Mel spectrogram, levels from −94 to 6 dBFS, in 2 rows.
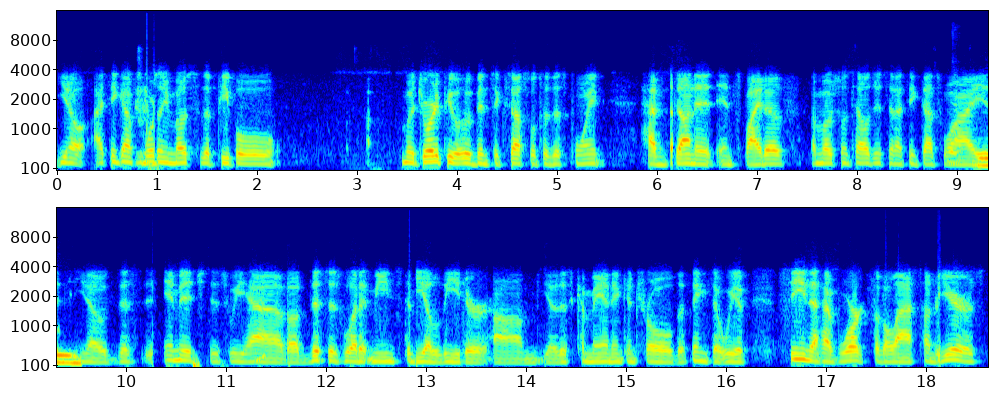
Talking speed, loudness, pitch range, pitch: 230 wpm, -30 LUFS, 90-110 Hz, 95 Hz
